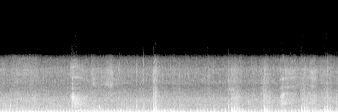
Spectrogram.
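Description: Honda Recon ATV's single-cylinder four-stroke engine running as it rides over a rocky trail, with several knocks and clatters as the machine jolts over rocks.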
